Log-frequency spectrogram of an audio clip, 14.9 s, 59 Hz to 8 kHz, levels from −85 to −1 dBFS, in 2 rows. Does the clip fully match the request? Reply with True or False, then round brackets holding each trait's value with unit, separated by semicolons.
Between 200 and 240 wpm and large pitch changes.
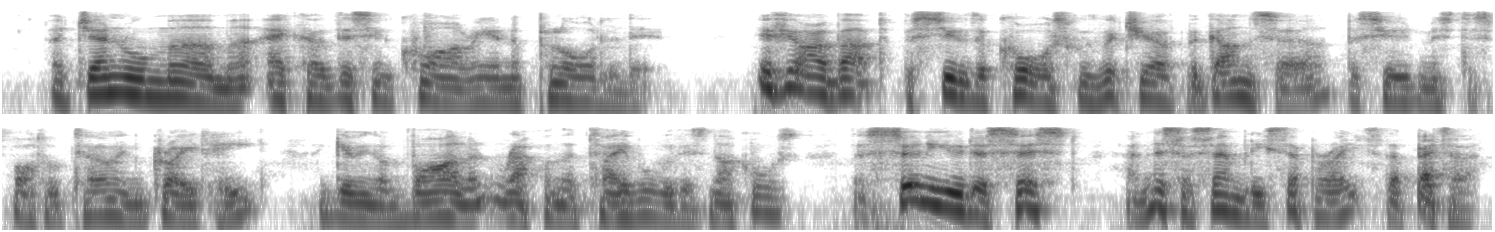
True (205 wpm; 5.7 semitones)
